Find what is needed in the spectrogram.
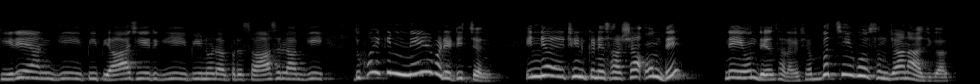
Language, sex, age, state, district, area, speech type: Dogri, female, 30-45, Jammu and Kashmir, Udhampur, urban, spontaneous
